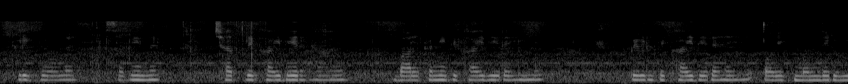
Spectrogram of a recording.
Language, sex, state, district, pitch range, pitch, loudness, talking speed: Hindi, female, Maharashtra, Solapur, 200-210 Hz, 205 Hz, -39 LUFS, 160 wpm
